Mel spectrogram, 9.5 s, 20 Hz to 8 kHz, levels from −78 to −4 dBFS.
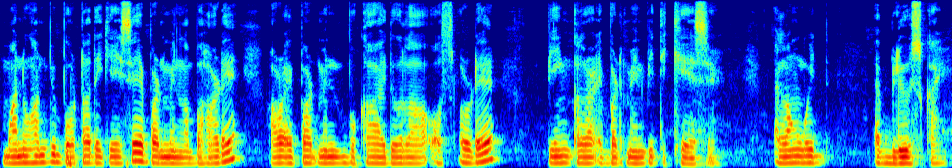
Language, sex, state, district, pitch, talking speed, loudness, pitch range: Nagamese, male, Nagaland, Dimapur, 115 Hz, 185 wpm, -18 LUFS, 110-120 Hz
